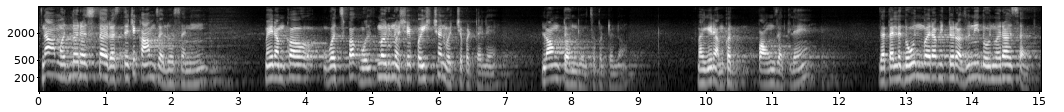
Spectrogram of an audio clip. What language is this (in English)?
Konkani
